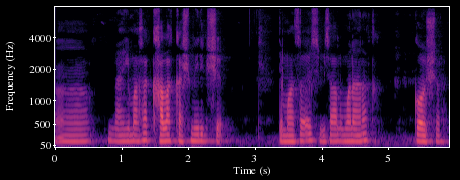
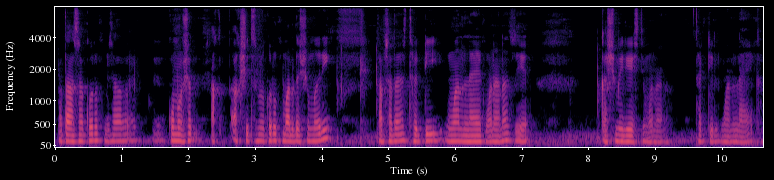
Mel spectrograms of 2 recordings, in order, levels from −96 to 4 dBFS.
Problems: low volume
